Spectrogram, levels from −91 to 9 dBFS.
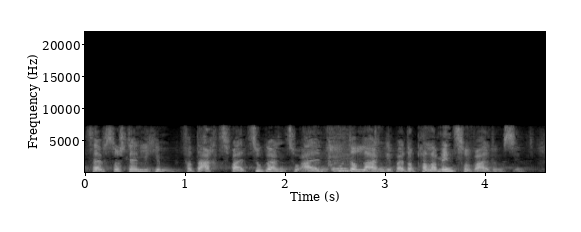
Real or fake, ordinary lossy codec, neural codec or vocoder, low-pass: fake; none; vocoder, 24 kHz, 100 mel bands, Vocos; 7.2 kHz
